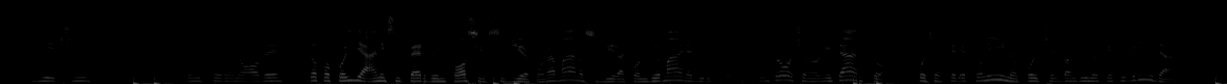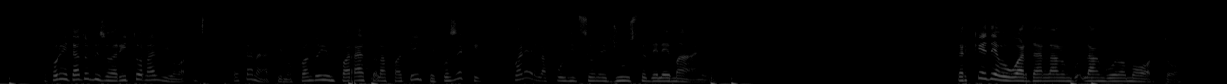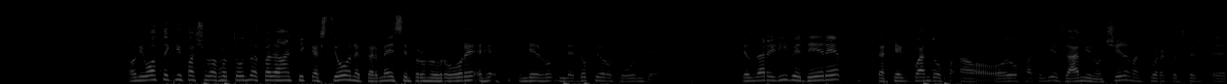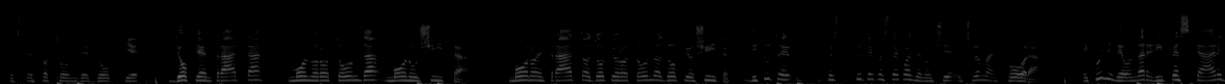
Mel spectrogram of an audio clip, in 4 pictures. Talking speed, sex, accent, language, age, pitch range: 170 wpm, male, native, Italian, 30-49, 145-190 Hz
